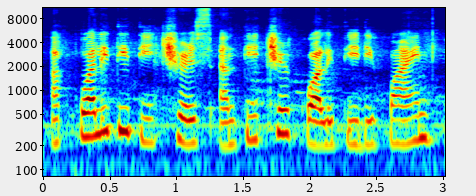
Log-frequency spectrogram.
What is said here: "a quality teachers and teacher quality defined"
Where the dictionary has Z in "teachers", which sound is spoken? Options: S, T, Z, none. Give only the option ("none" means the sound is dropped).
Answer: S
